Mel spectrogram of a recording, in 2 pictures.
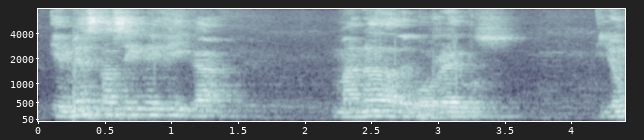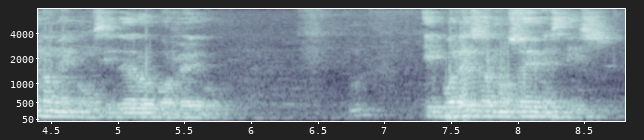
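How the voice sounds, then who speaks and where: A man's voice: medium pitch, dark tone. A middle-aged man from Peru, giving a didactic panel talk that argues point by point with rhetorical questions. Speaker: speaker at a history panel. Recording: distant, echoey, muffled room recording.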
